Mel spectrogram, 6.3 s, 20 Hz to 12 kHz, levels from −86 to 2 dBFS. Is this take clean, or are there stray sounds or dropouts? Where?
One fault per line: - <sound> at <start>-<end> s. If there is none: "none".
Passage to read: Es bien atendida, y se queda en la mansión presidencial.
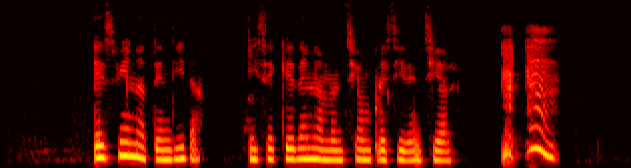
- throat clearing at 5.0-5.6 s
